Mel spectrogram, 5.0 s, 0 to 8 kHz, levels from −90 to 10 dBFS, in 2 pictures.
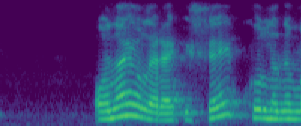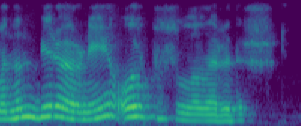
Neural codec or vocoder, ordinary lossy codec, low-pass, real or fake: codec, 16 kHz, 8 kbps, FunCodec, trained on LibriTTS, 25 frames a second; Opus, 32 kbps; 7.2 kHz; fake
